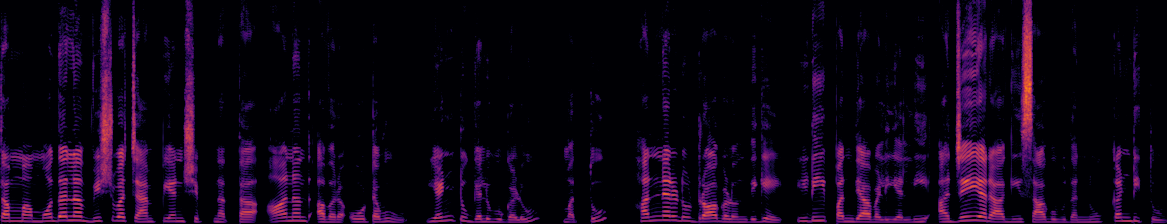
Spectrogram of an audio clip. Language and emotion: Kannada, neutral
